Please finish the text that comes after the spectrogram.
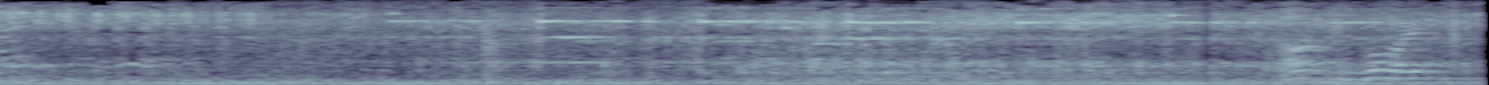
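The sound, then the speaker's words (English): A dirty train rolls steadily along the rails, arriving at Rocky Point, a loud, continuous rumble with rattling wheels and faint metallic squeals riding on top throughout. “Thank goodness we're here at last. I've never been on such a dirty train.”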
